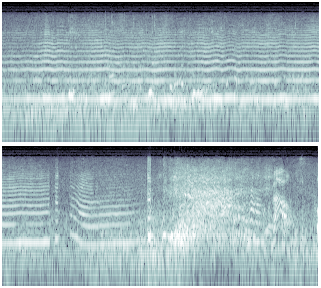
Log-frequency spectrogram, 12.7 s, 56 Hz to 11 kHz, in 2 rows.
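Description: A voice imitates a buzzing bee, a sustained nasal drone held for several seconds that bends and wavers before breaking off, followed by a burst of noisy laughter or chatter, in a 1938 Columbia drama film.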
